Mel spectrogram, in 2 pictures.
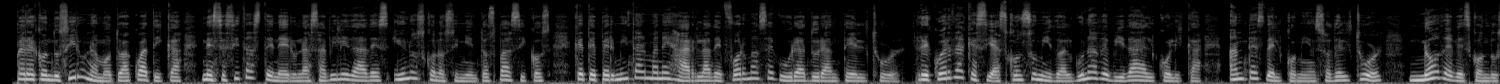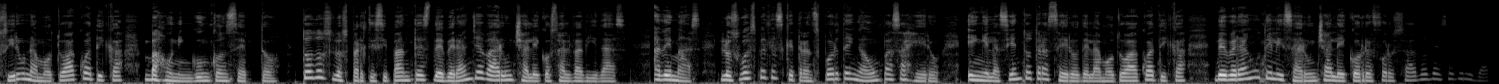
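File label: Spanish Latin America female narrative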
